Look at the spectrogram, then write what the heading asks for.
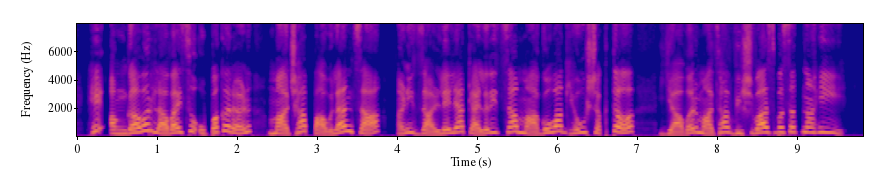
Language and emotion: Marathi, surprised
